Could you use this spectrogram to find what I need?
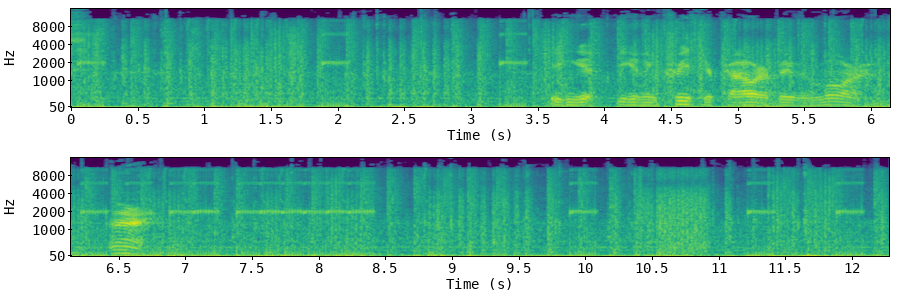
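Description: Explosions burst now and then.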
